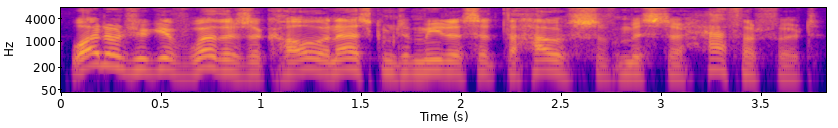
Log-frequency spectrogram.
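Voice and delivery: normal talking voice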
